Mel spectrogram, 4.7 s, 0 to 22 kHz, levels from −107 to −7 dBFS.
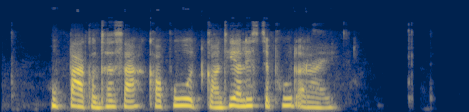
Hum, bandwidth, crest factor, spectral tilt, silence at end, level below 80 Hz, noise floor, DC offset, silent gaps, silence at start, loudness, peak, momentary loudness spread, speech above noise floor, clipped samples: none; 7.6 kHz; 20 dB; -6 dB/octave; 1.35 s; -76 dBFS; -85 dBFS; under 0.1%; none; 0.55 s; -22 LUFS; -4 dBFS; 8 LU; 64 dB; under 0.1%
